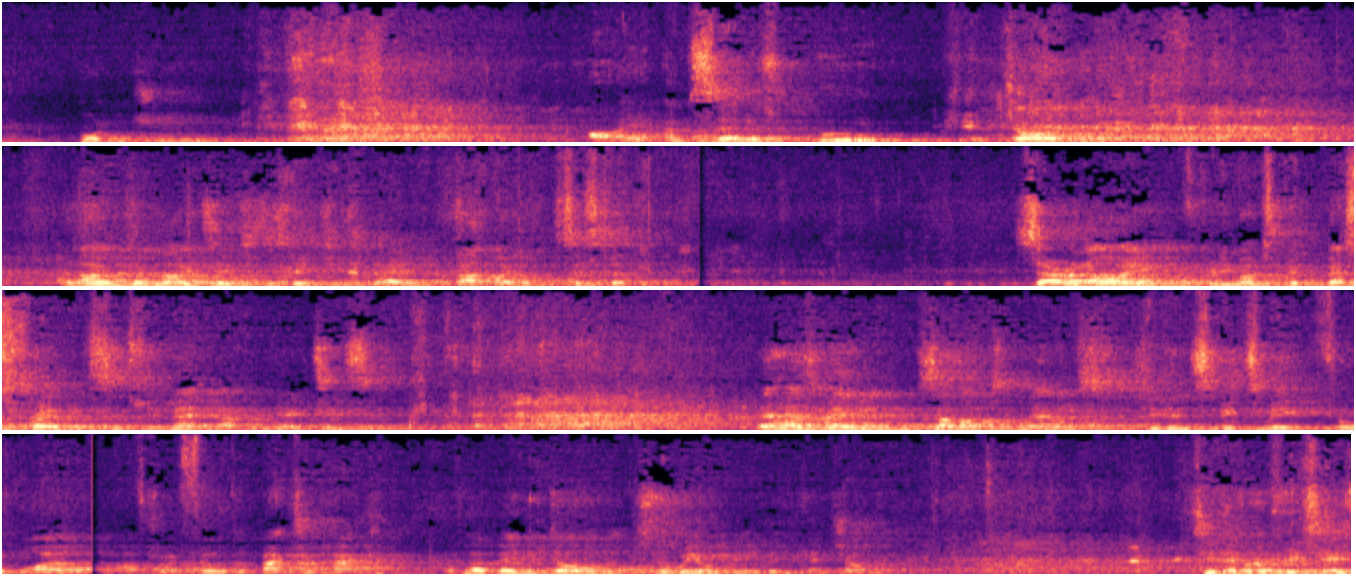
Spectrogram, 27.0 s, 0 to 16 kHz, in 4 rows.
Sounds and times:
Narration, monologue: 0:00.0 - 0:01.8, 0:02.8 - 0:15.9, 0:17.0 - 0:27.0
Male speech, man speaking: 0:00.4 - 0:01.1, 0:02.9 - 0:05.6, 0:07.0 - 0:10.1, 0:11.8 - 0:15.5, 0:17.3 - 0:24.7, 0:26.2 - 0:27.0.

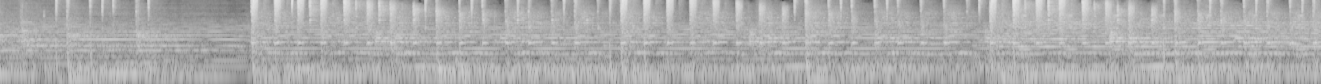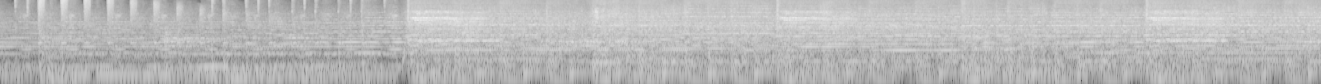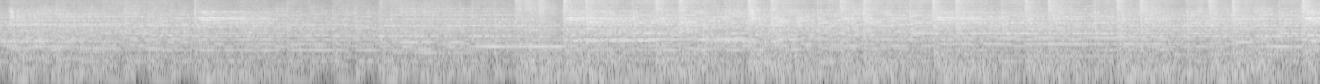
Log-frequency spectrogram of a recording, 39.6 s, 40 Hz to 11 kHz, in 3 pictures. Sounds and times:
Video game music: 0:00.0 - 0:39.6.

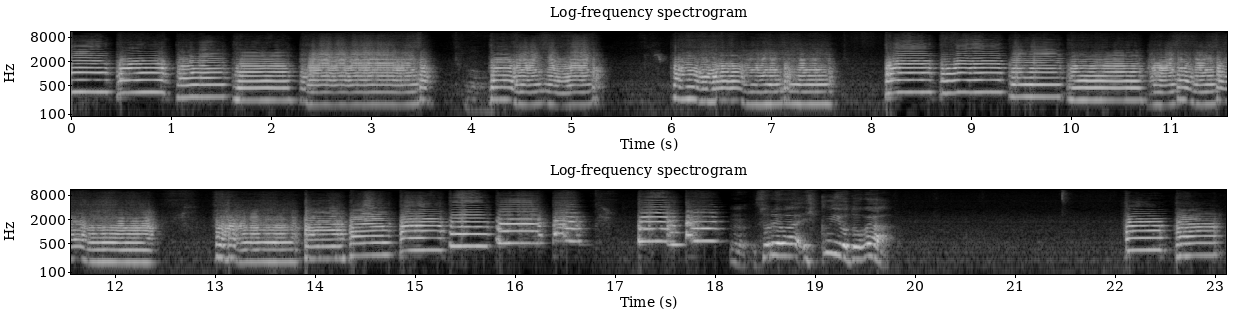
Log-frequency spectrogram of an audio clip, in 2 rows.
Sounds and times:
Trumpet: 0:00.0 - 0:18.2, 0:22.0 - 0:23.1.

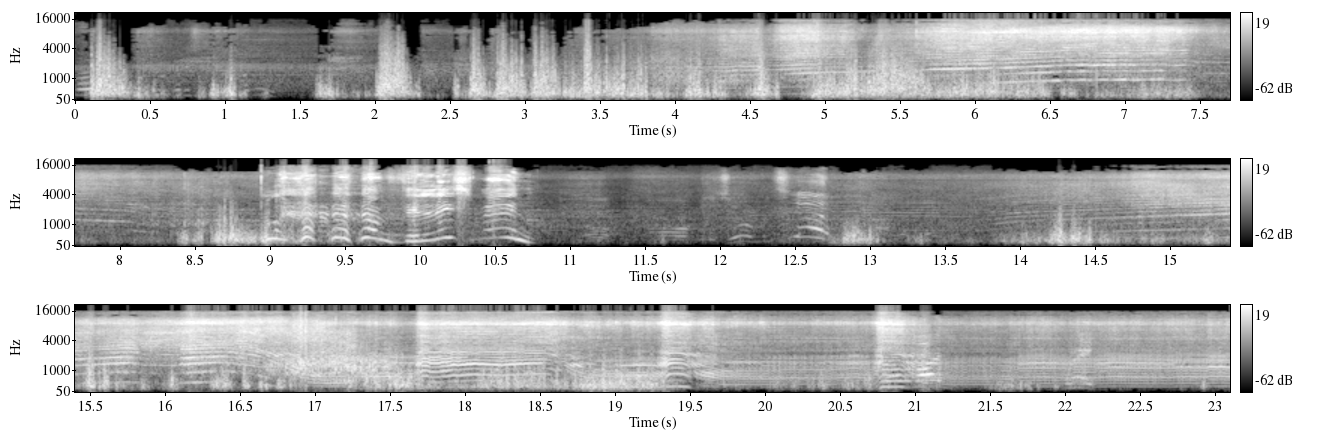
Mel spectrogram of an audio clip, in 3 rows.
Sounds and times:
Vehicle: 0:00.0 - 0:23.1.

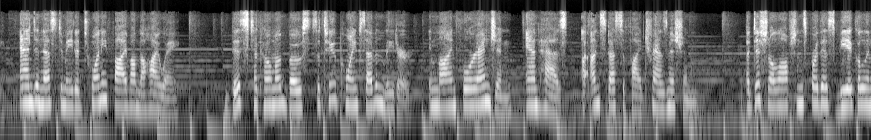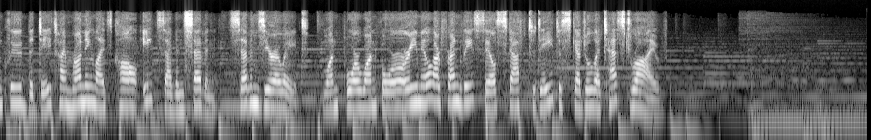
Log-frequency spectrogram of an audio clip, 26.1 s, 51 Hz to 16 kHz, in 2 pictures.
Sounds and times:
Music: 0:00.0 - 0:26.1
Speech: 0:00.3 - 0:02.7, 0:03.4 - 0:10.4, 0:11.2 - 0:23.0.

